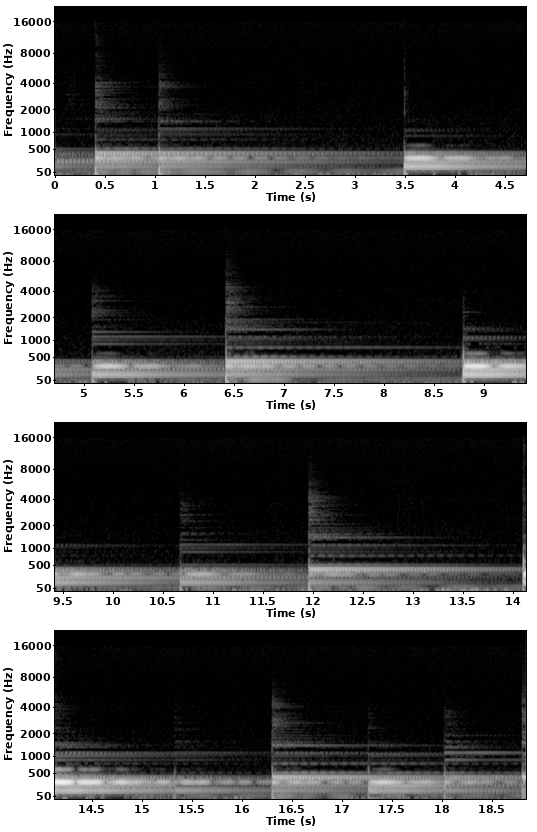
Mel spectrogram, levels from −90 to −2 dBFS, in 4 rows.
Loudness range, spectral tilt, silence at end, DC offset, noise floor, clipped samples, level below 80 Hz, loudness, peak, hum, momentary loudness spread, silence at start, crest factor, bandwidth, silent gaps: 13 LU; -11 dB/octave; 0 s; under 0.1%; -55 dBFS; under 0.1%; -52 dBFS; -25 LUFS; -6 dBFS; none; 25 LU; 0 s; 22 dB; 3.2 kHz; none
